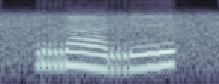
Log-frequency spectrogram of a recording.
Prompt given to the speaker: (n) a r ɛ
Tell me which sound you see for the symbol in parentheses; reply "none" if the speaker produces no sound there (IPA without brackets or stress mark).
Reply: r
